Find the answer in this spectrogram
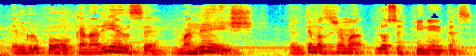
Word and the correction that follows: Les Epinettes: O casi. El tema se llama Les Epinettes, que contrariamente a lo que uno podría pensar a primera vista, no, se escribe Les Epinettes, así que la similitud es profusa.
